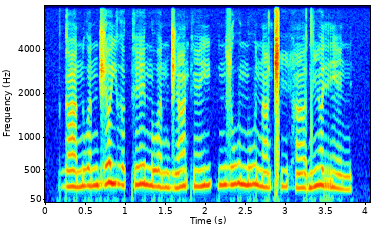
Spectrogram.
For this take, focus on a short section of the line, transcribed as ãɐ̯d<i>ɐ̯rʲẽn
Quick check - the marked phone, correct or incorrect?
incorrect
